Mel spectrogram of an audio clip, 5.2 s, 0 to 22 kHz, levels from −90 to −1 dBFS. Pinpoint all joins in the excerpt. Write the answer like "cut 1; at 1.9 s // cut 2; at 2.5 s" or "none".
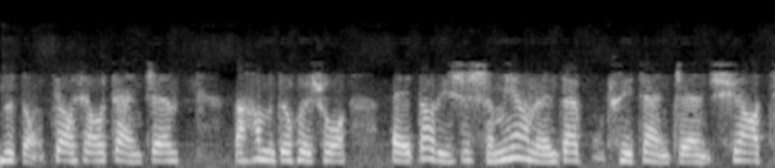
none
